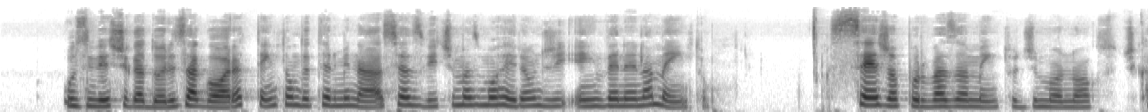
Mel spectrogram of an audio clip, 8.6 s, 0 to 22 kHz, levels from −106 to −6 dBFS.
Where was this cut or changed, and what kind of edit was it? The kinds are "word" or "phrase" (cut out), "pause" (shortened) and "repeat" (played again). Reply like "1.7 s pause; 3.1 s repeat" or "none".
none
